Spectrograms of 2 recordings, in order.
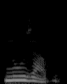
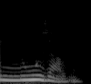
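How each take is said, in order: First: नूजावू run together as one word, z joining the vowels; नूजावू said as one unbroken French word; liaison as one word. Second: नूज आवू with the z of नूज carried into आवू; French liaison. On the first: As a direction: glide नूजावू out as a single word. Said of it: "साथ में pronounce करोगे as a single word". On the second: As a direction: link नूज into आवू with a z sound. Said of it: "मैंने pronounce किया नूज आवू". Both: Shown as a demonstration.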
